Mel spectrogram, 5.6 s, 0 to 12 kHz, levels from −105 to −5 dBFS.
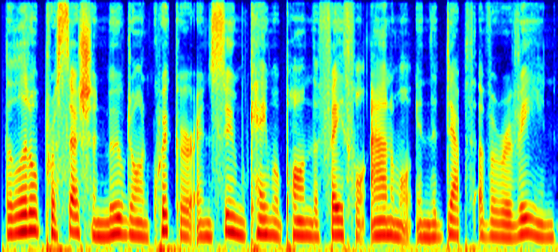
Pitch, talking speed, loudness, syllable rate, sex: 155 Hz, 205 wpm, -20 LUFS, 5.6 syllables/s, female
